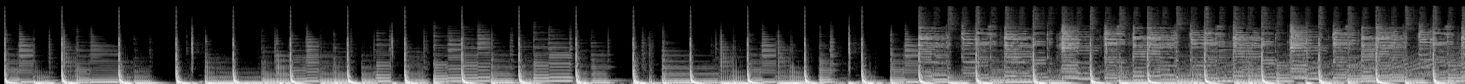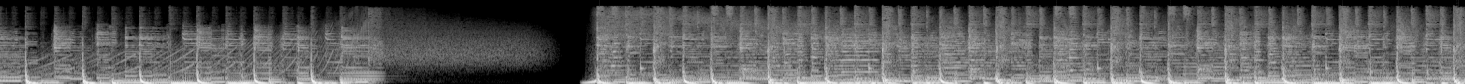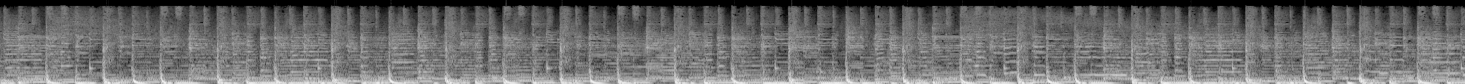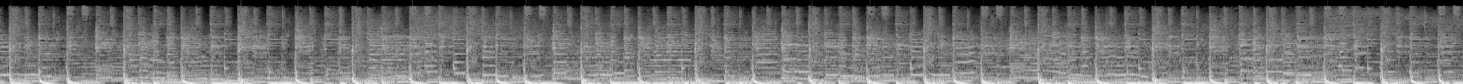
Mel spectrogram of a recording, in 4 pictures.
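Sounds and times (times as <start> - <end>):
funk music: 0.0 - 18.6, 20.5 - 58.5.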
